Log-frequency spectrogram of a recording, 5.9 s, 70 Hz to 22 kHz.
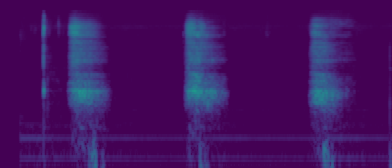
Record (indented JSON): {
  "exhalation_length": "5.9 s",
  "exhalation_amplitude": 4438,
  "exhalation_signal_mean_std_ratio": 0.41,
  "survey_phase": "beta (2021-08-13 to 2022-03-07)",
  "age": "45-64",
  "gender": "Male",
  "wearing_mask": "No",
  "symptom_none": true,
  "smoker_status": "Ex-smoker",
  "respiratory_condition_asthma": false,
  "respiratory_condition_other": false,
  "recruitment_source": "REACT",
  "submission_delay": "1 day",
  "covid_test_result": "Negative",
  "covid_test_method": "RT-qPCR"
}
